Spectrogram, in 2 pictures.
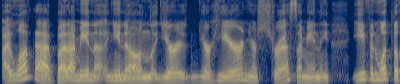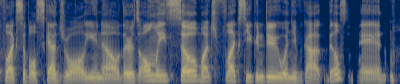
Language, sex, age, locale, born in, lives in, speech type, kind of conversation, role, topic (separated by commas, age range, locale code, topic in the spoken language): English, female, 35-39, en-US, United States, United States, conversation, advice, advisor, How can I manage stress without burning out?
